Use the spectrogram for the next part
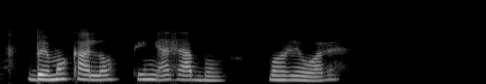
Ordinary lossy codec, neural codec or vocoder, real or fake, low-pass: none; codec, 16 kHz, about 1 kbps, DyCAST, with the encoder's durations; fake; 5.4 kHz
